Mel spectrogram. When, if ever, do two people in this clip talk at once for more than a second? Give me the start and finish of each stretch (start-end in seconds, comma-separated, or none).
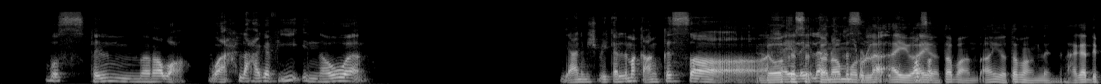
7.7-9.4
